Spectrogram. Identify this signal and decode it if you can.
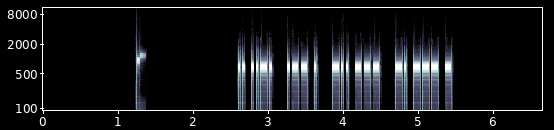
Morse code, heard as a keyed tone, about 40 wpm, 700 Hz. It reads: IF WE DO NOT
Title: Sets of 4 Words 40wpm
